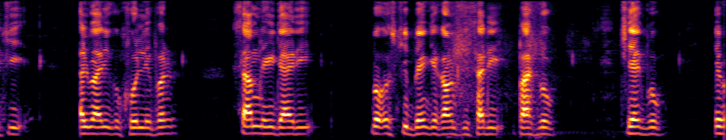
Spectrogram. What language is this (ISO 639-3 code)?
hin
